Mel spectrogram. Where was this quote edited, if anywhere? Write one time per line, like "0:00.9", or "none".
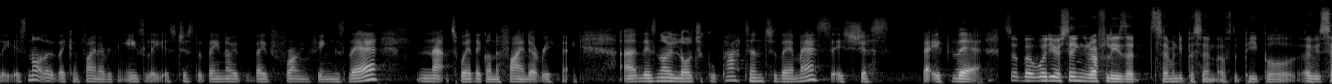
none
